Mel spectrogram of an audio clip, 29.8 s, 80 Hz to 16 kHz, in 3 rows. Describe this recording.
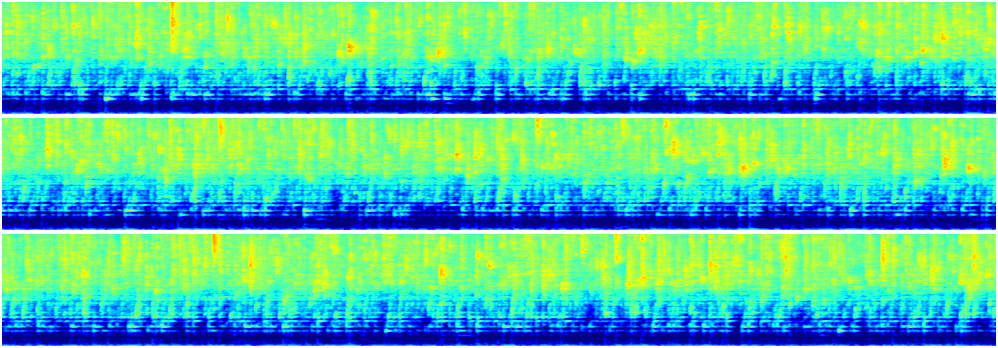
water butt filling ... dpa 4060s on pegs to Zoom H5 ... one water butt connected to another ...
